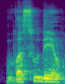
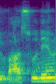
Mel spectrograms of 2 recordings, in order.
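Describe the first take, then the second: First: वसुदेव with a short a, va-su-dev; वसुदेव opening on a quick, short first syllable; correct form. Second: वासुदेव with a long aa, vaa-su-dev; वासुदेव opening on a stretched long vowel; wrong form. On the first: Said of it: "वसुदेव होता है". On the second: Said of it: "वासुदेव नहीं होता है". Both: Shown as a demonstration.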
